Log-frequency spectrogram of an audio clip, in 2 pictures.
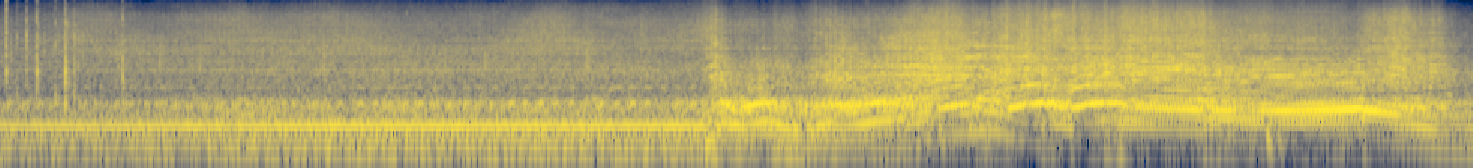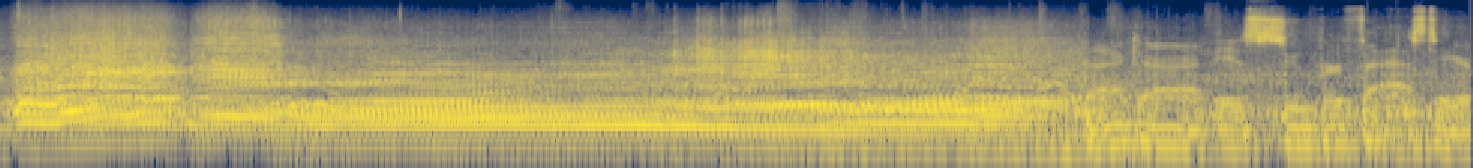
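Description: Sportsman-class stock car engine idling steadily, then revved up and down again and again as the car pulls away and drives off, its pitch rising and falling.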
